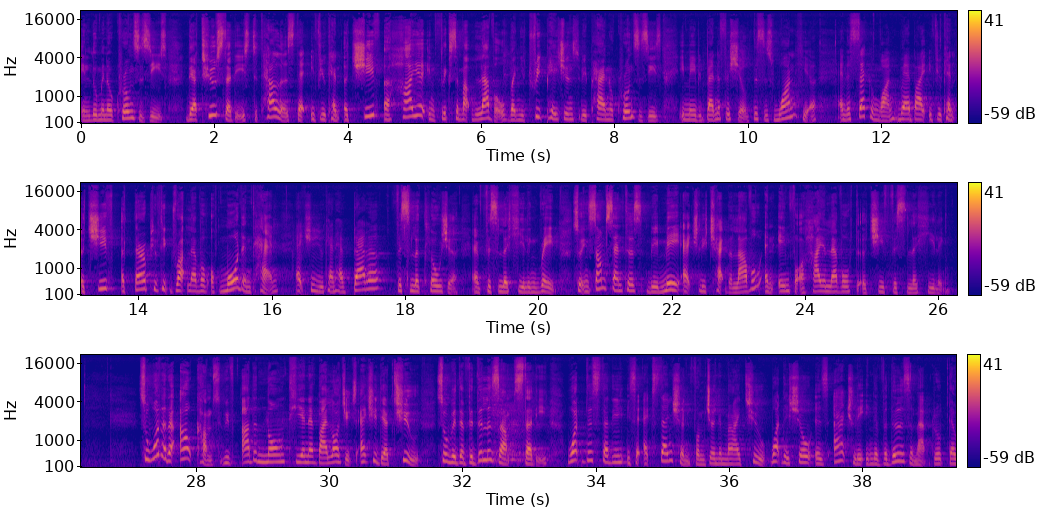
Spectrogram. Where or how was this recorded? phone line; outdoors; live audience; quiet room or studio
live audience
